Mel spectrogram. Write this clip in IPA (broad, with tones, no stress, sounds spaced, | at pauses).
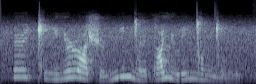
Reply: ø˥ i̯ ǁ i˧ lʲ o˥ ɭ ɑ˧ ʃ ø˩˧ ɳ ŋ i˥ ŋ͡ǀ ø˩˧ d ɑ˧˥ lʲ u˩˧ ɾ i˥ ŋ͡ǀ o˧ ŋ͡ǀ u˩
